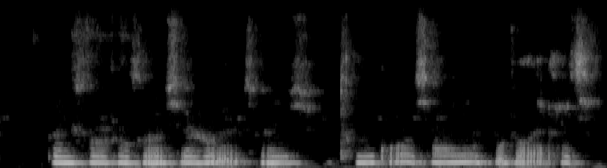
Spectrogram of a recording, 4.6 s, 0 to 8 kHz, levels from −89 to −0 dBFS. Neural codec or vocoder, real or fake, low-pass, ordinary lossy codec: none; real; 7.2 kHz; Opus, 24 kbps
